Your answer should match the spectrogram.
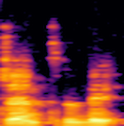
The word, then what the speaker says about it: gently: air and messes as gently as she can. Okay, very nice. All right, let's go to this word here. and adding in a a vowel sound there saying gently. It's gently. Gently.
